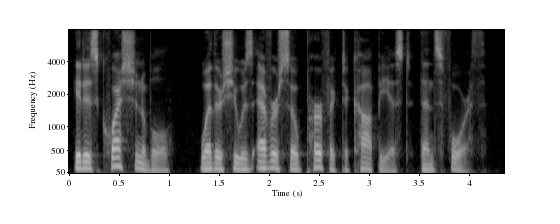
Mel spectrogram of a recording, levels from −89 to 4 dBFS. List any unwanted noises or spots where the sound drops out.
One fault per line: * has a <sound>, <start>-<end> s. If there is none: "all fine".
all fine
